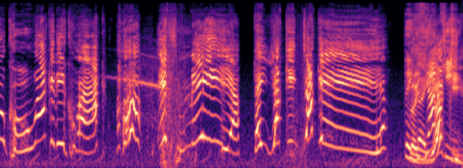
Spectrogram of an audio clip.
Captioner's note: laughing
